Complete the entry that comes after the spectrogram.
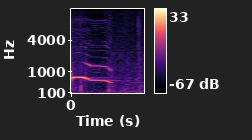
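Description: A person whistles one sustained, fairly loud note that dips slightly in pitch and stops after about half a second, leaving faint room noise.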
